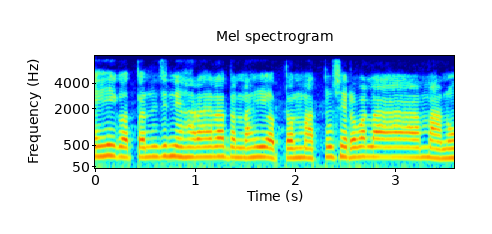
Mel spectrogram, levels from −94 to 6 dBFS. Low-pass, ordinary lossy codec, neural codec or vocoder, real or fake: 7.2 kHz; none; codec, 16 kHz, 8 kbps, FreqCodec, smaller model; fake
